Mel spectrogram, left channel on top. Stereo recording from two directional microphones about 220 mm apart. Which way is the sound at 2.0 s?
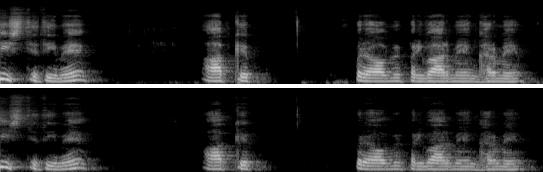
35° left (ahead or behind).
